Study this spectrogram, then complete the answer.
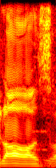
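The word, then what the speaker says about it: La's: Ce nom correspond, le nom Laz, en fait, c'est le terme lads, qui veut dire les gars, mais avec l'accent de Liverpool, ça fait Laz. Voilà. Prononcé donc avec cet accent de Liverpool.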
